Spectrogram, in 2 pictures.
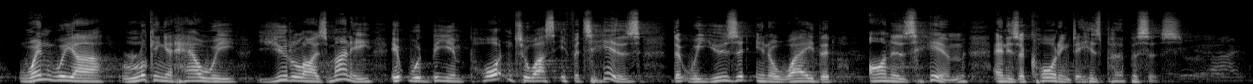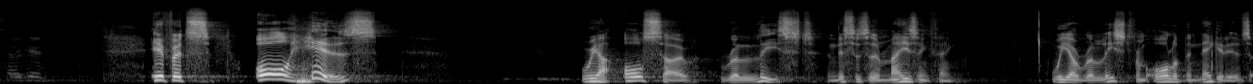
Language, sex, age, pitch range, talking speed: English, male, 40-59, 120-170 Hz, 135 wpm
